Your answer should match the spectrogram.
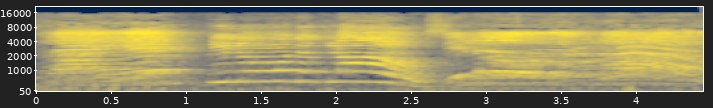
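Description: A young girl singing an action rhyme in English: long, high-pitched sung phrases that slide up and down in pitch.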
